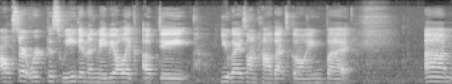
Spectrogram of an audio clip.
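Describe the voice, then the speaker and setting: Her voice sits at a medium pitch, and she talks at a moderate pace with fairly even intonation. Audible room echo and noticeable background noise surround this woman. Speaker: vlogger and English teacher. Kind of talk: casual vlog Q&A.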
